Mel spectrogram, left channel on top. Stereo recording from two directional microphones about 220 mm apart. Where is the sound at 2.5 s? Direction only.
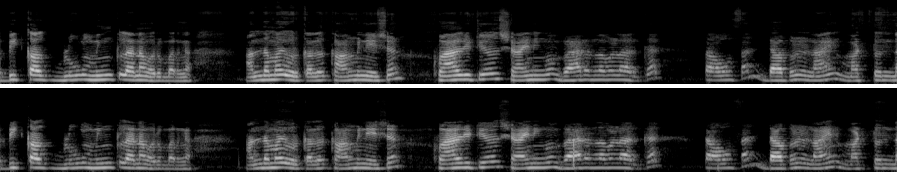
50° left (ahead or behind).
